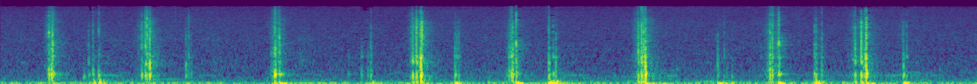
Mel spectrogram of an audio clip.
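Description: A hollow grey plastic cosmetic bottle with a printed label and a white cap is scratched and tapped with long nails. The result is a string of short, crisp clicks and taps with bright, brief transients over a soft, low scratchy rustle, each sound dying away almost instantly.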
